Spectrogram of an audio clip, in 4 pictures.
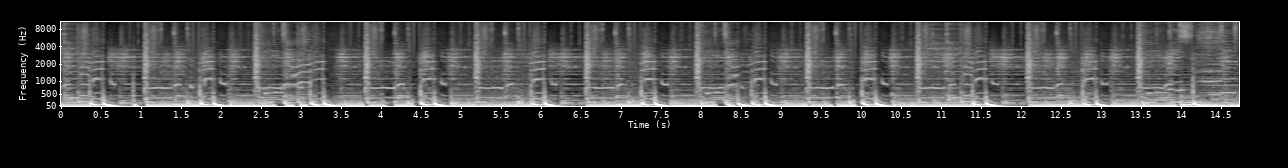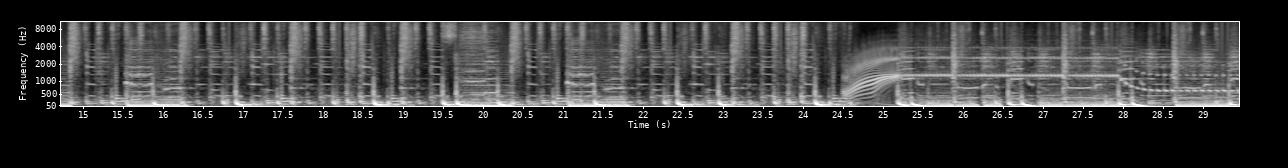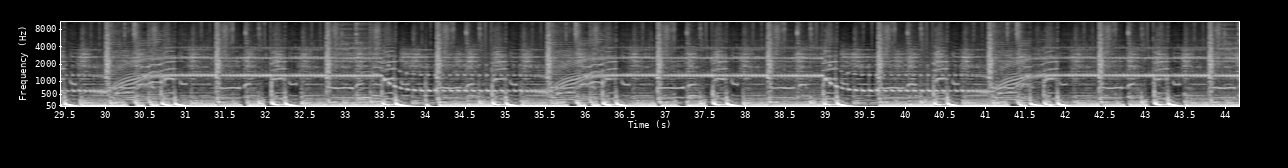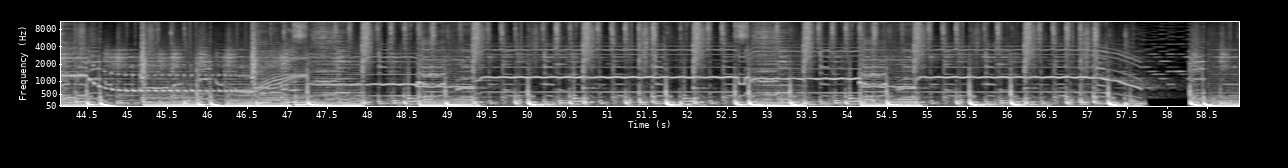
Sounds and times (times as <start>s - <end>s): Music: 0.0s - 58.9s.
